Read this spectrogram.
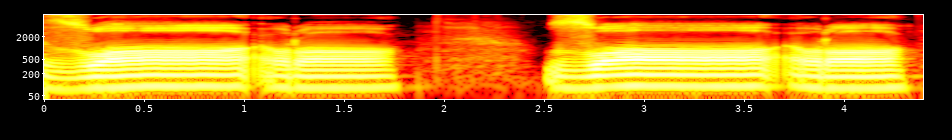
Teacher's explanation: ضا بھی مستعلی حروف میں سے ہم پر کر کے پڑھیں گے، اور را کو بھی پر کر کے پڑھیں گے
